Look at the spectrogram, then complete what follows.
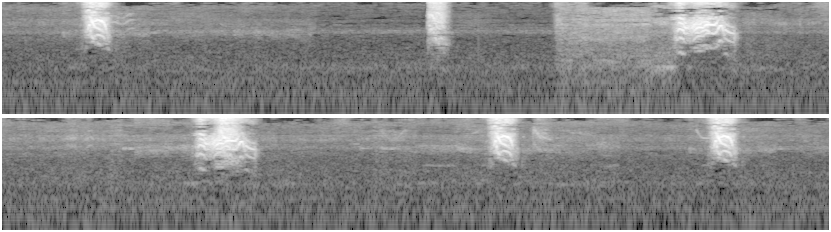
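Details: Calls of a female papa-capim (Double-collared Seedeater), used to excite males into song: six brief, high-pitched chips spaced irregularly, with a short burst of hiss partway through.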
